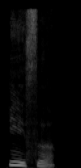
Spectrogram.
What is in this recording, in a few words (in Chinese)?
"意思", Chinese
